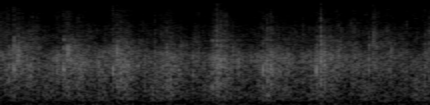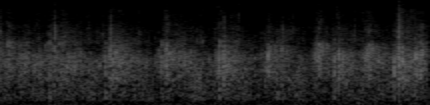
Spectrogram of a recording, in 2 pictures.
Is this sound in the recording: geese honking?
no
